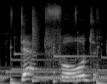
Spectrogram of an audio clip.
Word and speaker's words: Deptford: So, following on from that logic, Deptford should be pronounced Deptford. Billy, I swear to God, I'll come down there and I'll do some pretty bad stuff. The P is silent.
